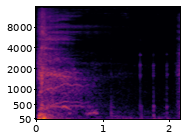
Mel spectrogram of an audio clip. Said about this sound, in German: gähnt er mich hier an, das gibt's doch ja, gar nicht.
